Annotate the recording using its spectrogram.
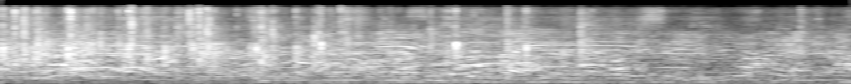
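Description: An audience cheers and claps.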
